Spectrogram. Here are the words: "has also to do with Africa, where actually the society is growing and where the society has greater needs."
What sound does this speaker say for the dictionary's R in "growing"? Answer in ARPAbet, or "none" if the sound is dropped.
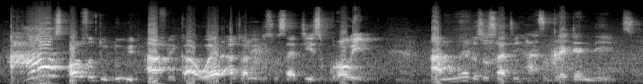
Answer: R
